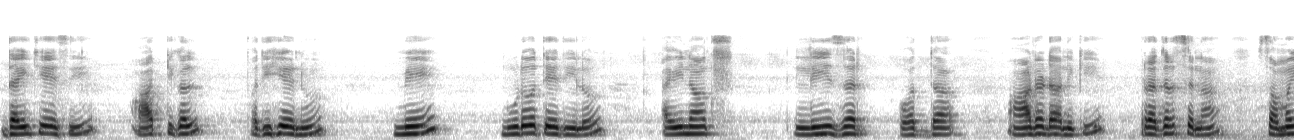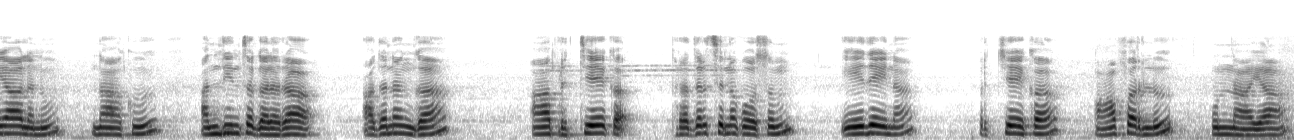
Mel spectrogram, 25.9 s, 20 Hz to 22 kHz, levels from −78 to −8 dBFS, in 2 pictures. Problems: constant background noise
